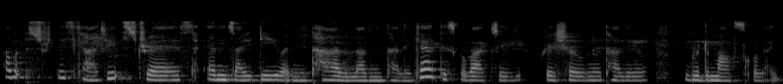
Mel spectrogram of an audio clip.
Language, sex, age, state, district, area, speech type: Nepali, female, 30-45, West Bengal, Alipurduar, urban, spontaneous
